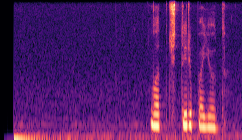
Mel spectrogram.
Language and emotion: Russian, neutral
